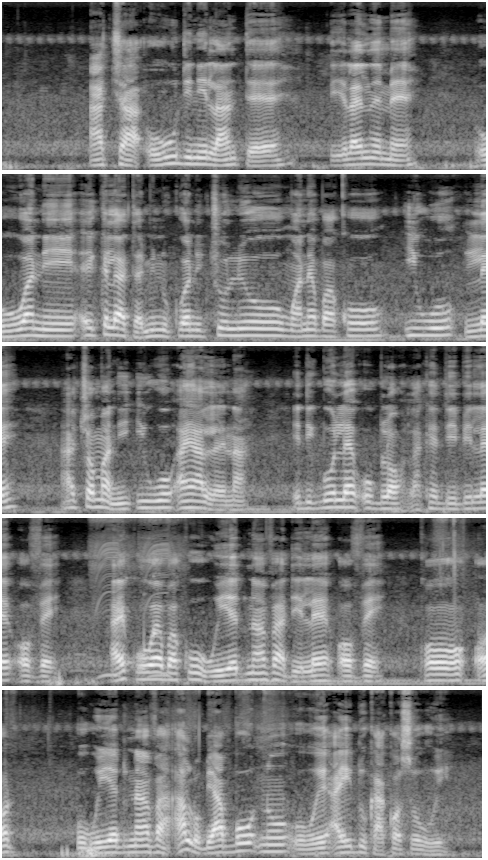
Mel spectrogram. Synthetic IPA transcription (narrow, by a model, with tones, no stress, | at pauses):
a˨t͡ʃa˨ʔo˨wu˦dɪ˧nɪ̃˧la˨˦n̩˦tɛ˨ | jlɛ˨˦nɛ˦mɛ˨ | o˨wu˦a˦nɪ˧a̰˦i˦kɛ˦lɛ˦a˨ta˨mĩ˦nũ˨ku˦a˦nɪ̃˧t͡ʃo˦li˦o˦mũ˨a˨nɛ˦ba˧kʊ˦ | i˦wo˦lɛ˦ | a̰˨˦t͡ʃɔ˦mã˦˨nɪ˨ʔi˦wo˦ʔa˦ja˦lɛ˨nã˨ | ɪ̰˨dɪ˨ɡ͡bo˦lɛ˦ʔʊ˧ɡlɔ˧la̰˨kɛ˦dɪ˨bɪ˦lɛ˦ʔɔ˧vɛ˧ | a˨jɪ˦kʊ˦wɛ˦ba˧kʊ˦o˨we˨˦jɛ˦dʊ˦na˦va˦˨dɪ˨lɛ˦ɔ˧vɛ˧ | kɔ˦˨˦ | o˨we˨˦jɛ˦dʊ˦na˦va˦˨ʔa̰˦lʊ˨bɪ˨a˨bʊ˦nʊ˦o˨we˨˦a̰˨jɪ˦dʊ˦˨ka̰˨kɔ˦so˨wo̰˨ḛ˨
